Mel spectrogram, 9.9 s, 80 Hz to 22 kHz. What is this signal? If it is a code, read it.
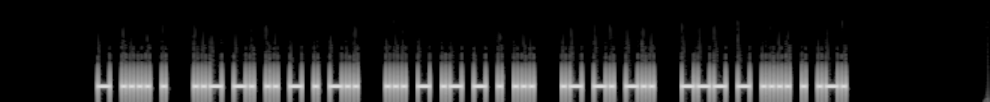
Morse code, heard as a keyed tone, about 30 wpm, 700 Hz. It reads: THE UNITED STATES AND OTHER
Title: Sets of 5 Words Encore 30wpm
